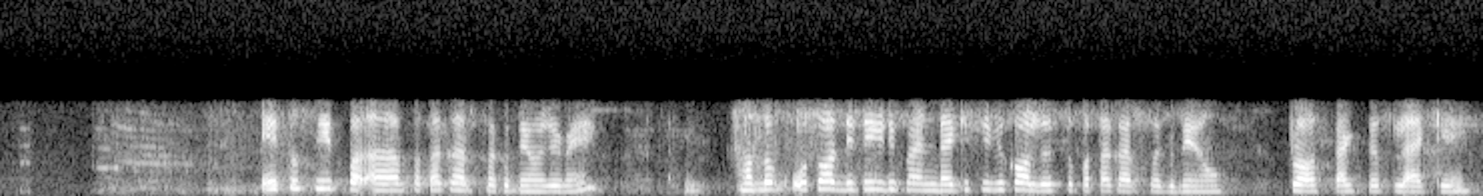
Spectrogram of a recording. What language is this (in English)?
Punjabi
